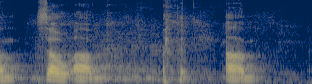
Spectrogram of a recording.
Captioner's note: laughter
